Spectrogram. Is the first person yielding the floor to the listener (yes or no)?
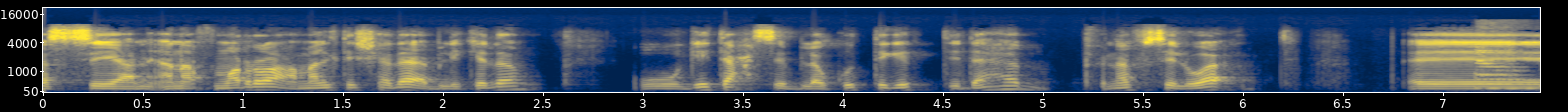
no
